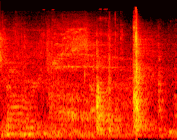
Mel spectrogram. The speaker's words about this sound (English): The door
